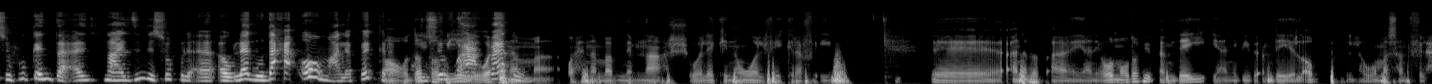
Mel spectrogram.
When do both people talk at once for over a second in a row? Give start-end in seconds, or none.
3.8-5.3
